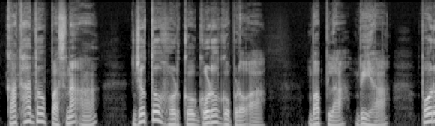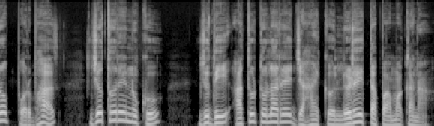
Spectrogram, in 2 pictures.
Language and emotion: Santali, neutral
